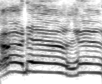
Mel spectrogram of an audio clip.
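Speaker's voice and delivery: high-pitched mock crowd wail; protesting crowd. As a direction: wail it high like a dismayed mob. Crowd's protest voiced in retelling.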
